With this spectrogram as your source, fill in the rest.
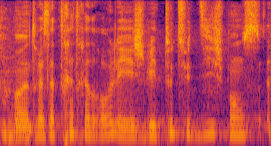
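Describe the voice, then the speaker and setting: A woman speaks at a very fast pace in a dark, mellow tone. Her intonation stays fairly even. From Quebec. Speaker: film director. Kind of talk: interview. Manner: hesitant, many fillers.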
